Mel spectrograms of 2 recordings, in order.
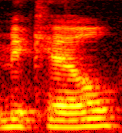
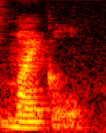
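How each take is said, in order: First: The name sounds like 'Mikkel'. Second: The name sounds like 'Michael'. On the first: The speaker calls it wrong. "I was pronouncing it Mikkel" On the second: The speaker calls it right. "and it's Michael"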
